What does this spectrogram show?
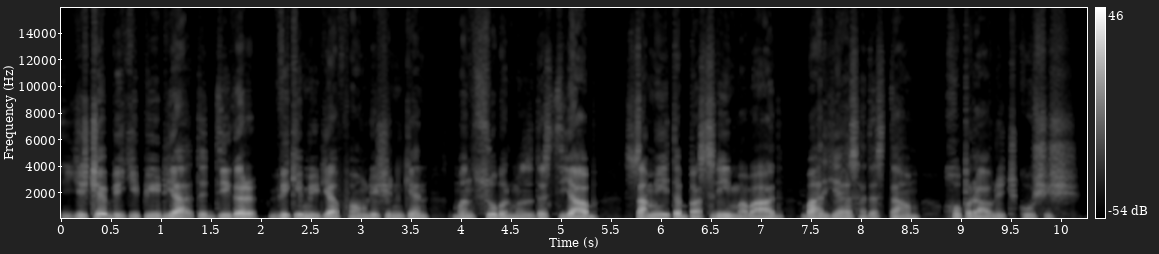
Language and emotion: Kashmiri, neutral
